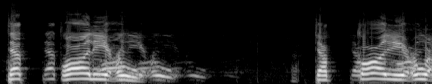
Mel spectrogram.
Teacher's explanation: ചുണ്ട് കൂർപ്പിക്കരുത്, തത്വ അല്ല. നാവിനെ പിൻഭാഗം മേലോട്ട് ഉയർത്തുക.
